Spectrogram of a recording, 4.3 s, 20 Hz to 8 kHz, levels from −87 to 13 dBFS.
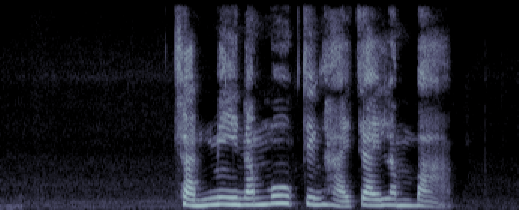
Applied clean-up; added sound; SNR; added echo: none; none; none; none.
